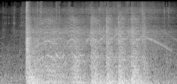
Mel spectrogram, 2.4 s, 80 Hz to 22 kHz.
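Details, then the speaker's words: Abandoned LS1 speedway car, first start attempt: two seconds of brisk, even cranking that never fires; no fuel delivery and no fuel-pump prime, light on so the fuse is not blown, and a missing earth is suspected. "Uh-oh. You turn it on? Yeah. Oh, we got a problem. I even drove it here, dude. We got no fuel."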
